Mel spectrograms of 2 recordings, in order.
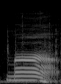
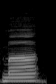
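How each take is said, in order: First: The pitch drops from high to low. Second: The pitch stays high. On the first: "the third tone is ma, or the drop tone" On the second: "The fourth tone, the high tone, is ma"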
